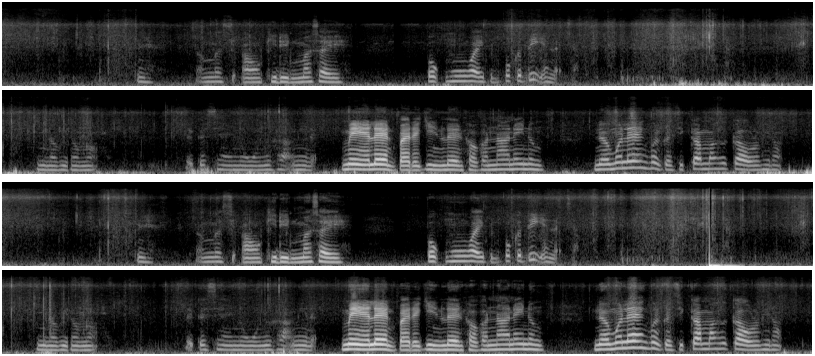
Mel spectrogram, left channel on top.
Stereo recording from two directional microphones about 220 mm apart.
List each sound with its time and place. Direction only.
1.4 s speech: 35° right (ahead or behind)
8.6 s speech: 35° right (ahead or behind)
10.1 s speech: 40° right (ahead or behind)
